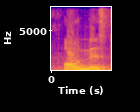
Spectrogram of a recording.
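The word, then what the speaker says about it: honest: उसके बाद ये लिखा हुआ ऑनेस्ट मैन, तो एन ऑनेस्ट मैन होगा। यहाँ भी अ प्रोनाउंसिएशन है, यहाँ भी अ प्रोनाउंसिएशन है।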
